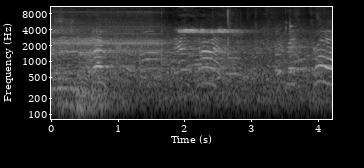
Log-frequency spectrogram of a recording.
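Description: Indistinct crowd chatter from many voices in a gym, with a short, high, steady tone about two seconds in.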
